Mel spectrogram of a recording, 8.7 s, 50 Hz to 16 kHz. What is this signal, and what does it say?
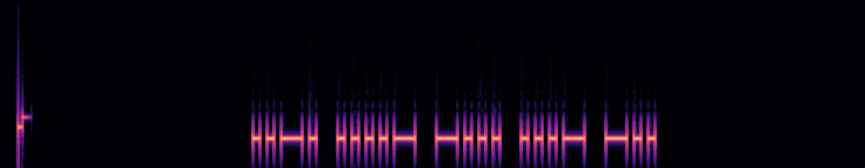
Morse code, heard as a keyed tone, about 17 wpm, 700 Hz. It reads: F4BVD
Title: DXCC-100 Call Signs - 5 Characters - 17wpm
